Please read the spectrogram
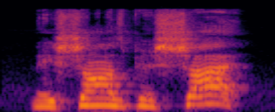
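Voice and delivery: high, sobbing scream, mock crying through tears. Retelling how a cousin called with bad news, imitating crying and screaming. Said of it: "she's just crying and screaming".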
